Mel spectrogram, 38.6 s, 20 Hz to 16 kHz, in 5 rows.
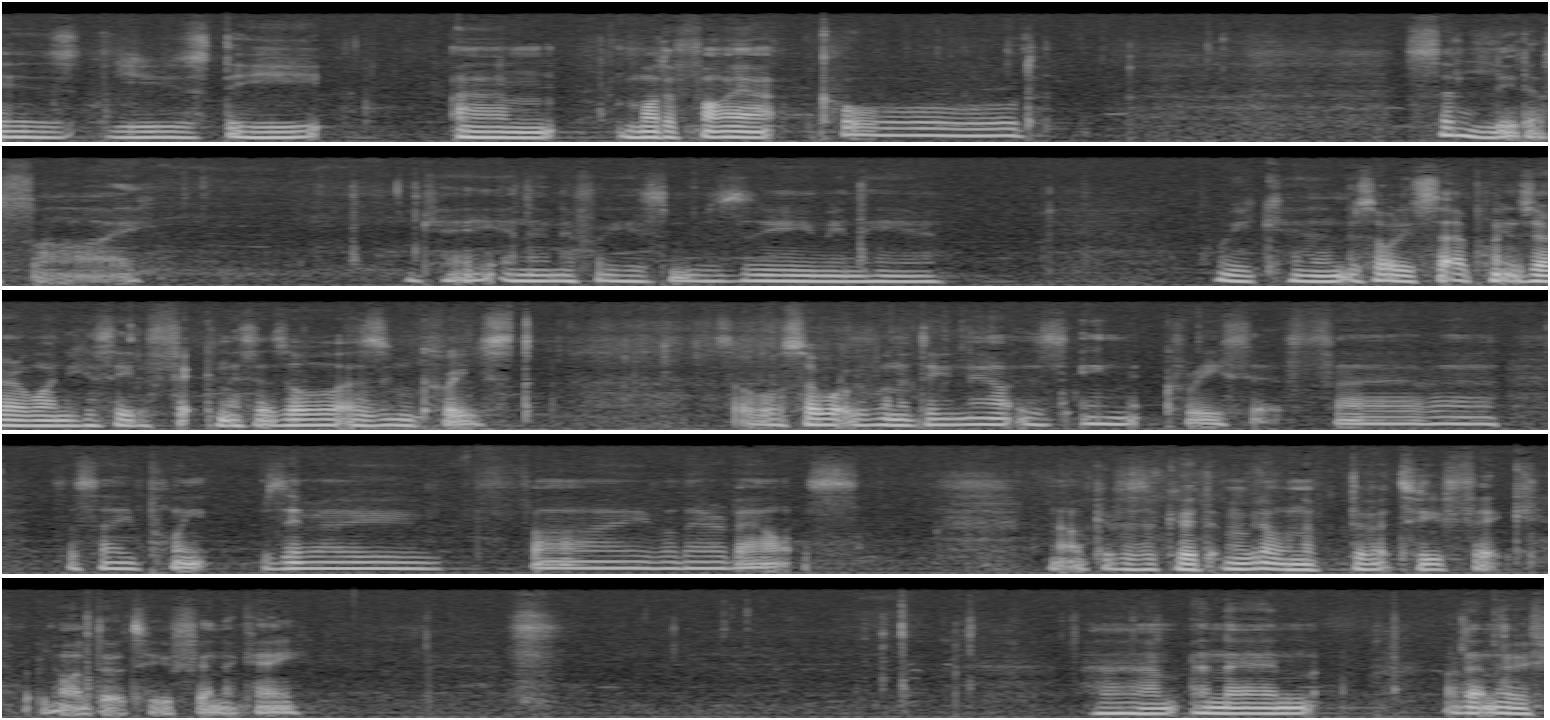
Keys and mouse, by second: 5.0-8.8 drag, 9.8-13.5 drag, 21.5-23.3 drag, 24.6-35.8 drag.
